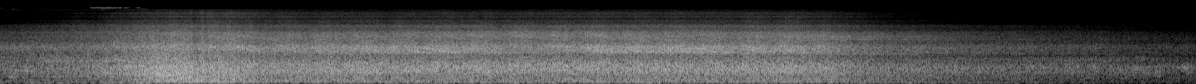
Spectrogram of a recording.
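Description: Shinkansen high-speed train passing through a station without stopping: a rushing noise swells about a second in, holds for about six seconds as the train goes by, then fades away.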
